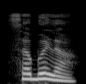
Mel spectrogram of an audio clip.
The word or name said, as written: ಸಬ್ಬಲು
